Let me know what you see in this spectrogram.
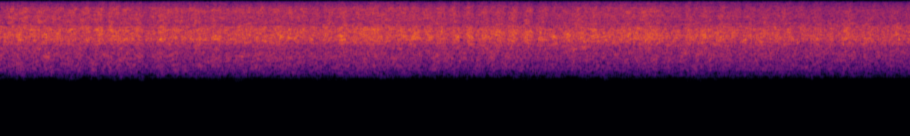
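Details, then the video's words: A cicada's unbroken metallic whir, stereo phone recording on an OPPO Reno A; the high-pitched drone carries a quick, slightly uneven throb and stays level from start to finish, with no other animals. "Cicada's voice."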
